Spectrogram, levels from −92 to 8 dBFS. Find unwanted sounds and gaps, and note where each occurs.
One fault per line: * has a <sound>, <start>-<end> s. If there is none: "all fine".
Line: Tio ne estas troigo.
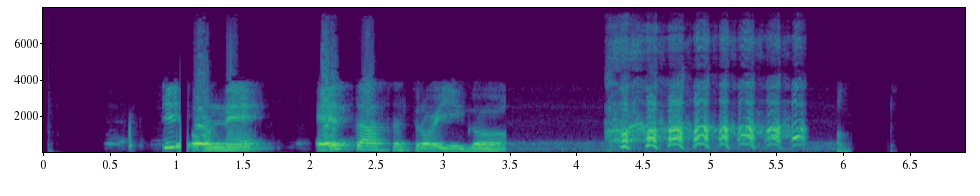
* has a dropout, 1.0-1.1 s
* has a laugh, 4.2-5.8 s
